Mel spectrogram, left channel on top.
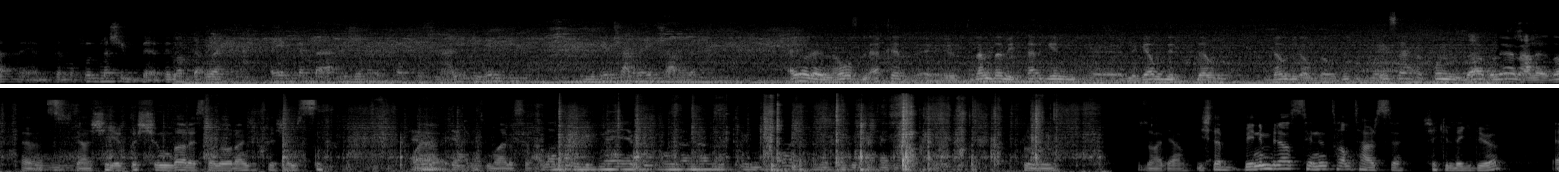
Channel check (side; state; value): both; different; correlation 0.01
